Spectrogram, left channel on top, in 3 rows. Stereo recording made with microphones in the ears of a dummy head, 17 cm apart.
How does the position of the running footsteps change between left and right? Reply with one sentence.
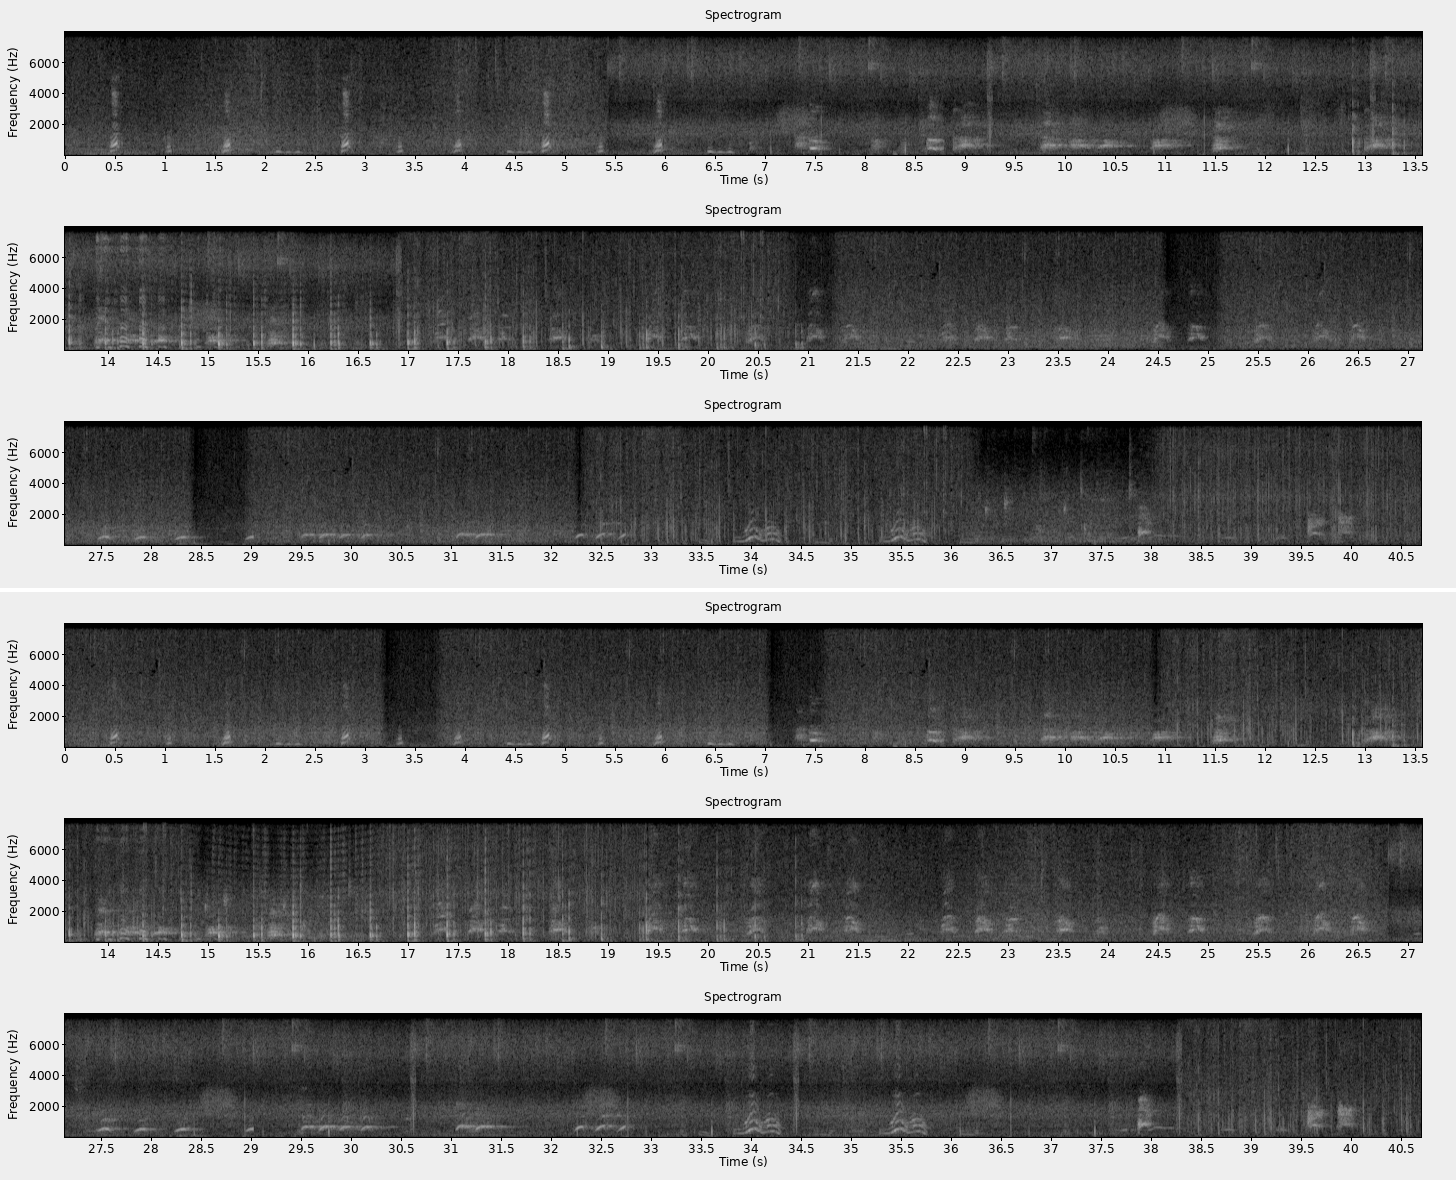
You can hear the running footsteps travel towards the right.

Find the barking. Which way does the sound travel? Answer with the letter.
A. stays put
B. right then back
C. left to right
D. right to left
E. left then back
C.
